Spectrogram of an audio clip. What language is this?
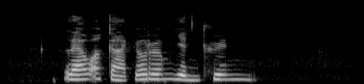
Thai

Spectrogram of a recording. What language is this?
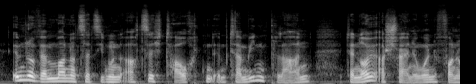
German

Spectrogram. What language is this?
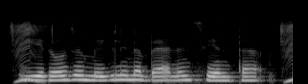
Telugu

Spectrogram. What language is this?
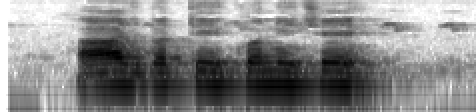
Goaria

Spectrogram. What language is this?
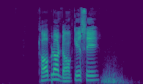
Wadiyara Koli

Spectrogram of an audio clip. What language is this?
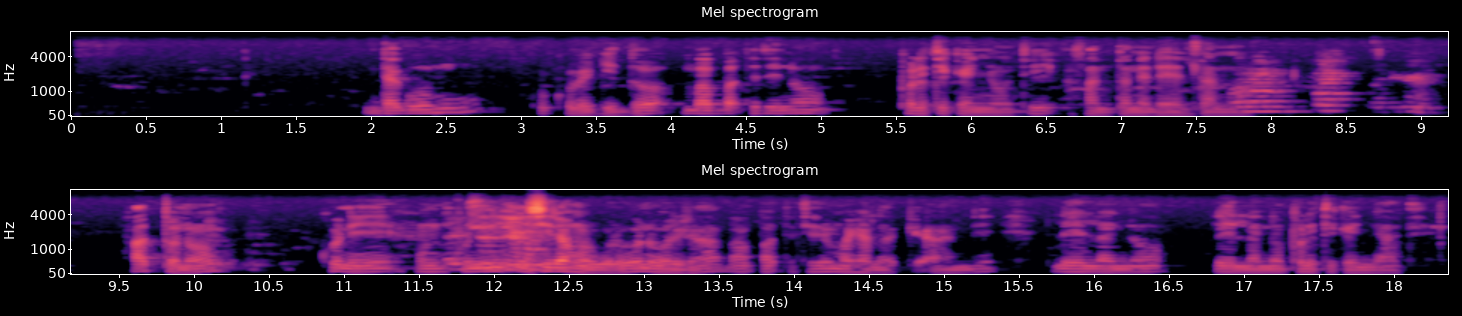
Sidamo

